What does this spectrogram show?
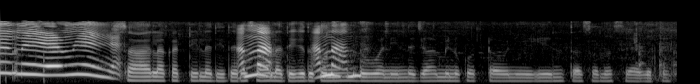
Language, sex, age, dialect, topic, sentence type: Kannada, female, 36-40, Coastal/Dakshin, banking, question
